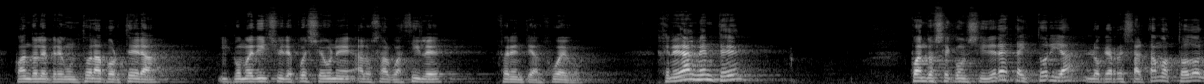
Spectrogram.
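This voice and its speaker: A man's voice: mid-range voice, fairly bright tone. A man with a Spain Spanish accent preaching a sermon in a conversational way, asking rhetorical questions. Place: church hall. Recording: echoey church hall.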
